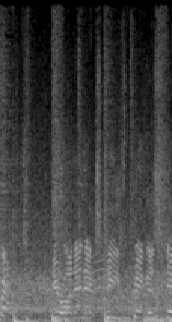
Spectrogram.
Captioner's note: crowd cheering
